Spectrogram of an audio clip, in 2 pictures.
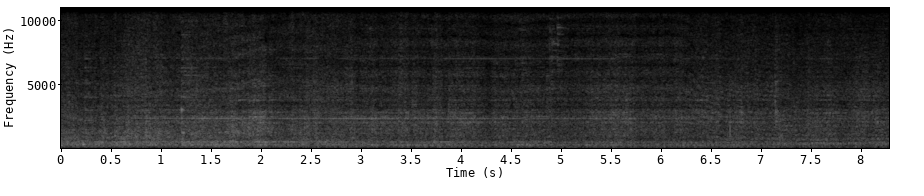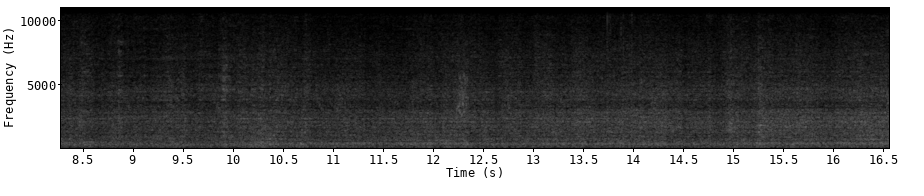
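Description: Freight train of hopper wagons rolling past, steel wheels rattling over the rails with a thin wheel squeal in the first few seconds. The sound eases slightly as the last wagons go by.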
